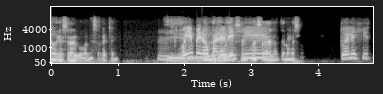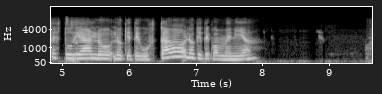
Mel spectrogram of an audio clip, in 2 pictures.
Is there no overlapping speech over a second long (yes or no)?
no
